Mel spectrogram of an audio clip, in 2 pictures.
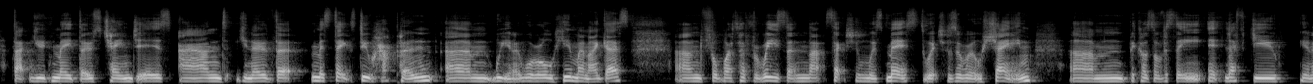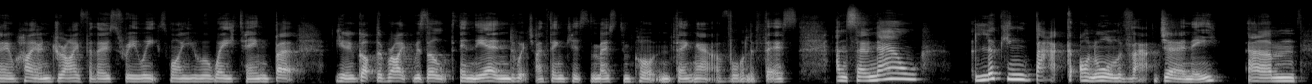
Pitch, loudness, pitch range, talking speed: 150 Hz, -21 LUFS, 140-160 Hz, 200 wpm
